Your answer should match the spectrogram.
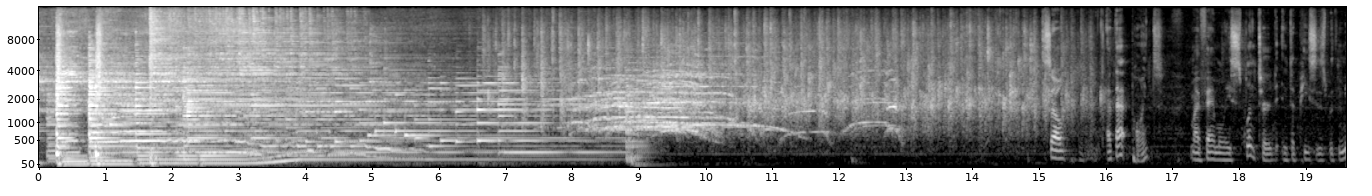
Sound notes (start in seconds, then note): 7.5 applause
